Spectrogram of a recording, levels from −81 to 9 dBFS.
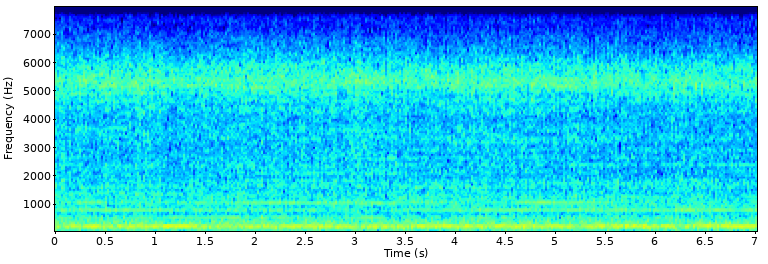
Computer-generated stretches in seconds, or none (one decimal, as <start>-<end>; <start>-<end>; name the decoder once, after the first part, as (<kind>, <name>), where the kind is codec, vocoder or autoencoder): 3.8-4.3 (vocoder, WaveNeXt); 5.3-6.6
